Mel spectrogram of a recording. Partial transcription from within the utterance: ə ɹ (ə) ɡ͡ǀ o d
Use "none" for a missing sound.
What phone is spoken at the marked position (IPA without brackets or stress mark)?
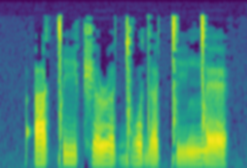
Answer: ə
